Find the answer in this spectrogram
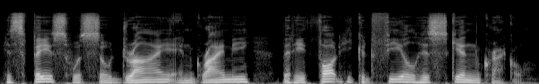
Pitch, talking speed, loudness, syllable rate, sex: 100 Hz, 180 wpm, -19 LUFS, 3.6 syllables/s, male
